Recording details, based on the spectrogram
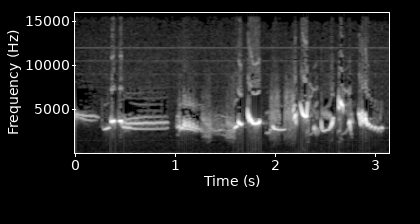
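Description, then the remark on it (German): A European robin sings alone in a quick run of high, thin warbling trills and chirps with short pauses between phrases, the notes rising and falling rapidly. “Weit fliegen konnten die Rotkehlchen in Wiltschkos runden Käfigen nicht.”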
